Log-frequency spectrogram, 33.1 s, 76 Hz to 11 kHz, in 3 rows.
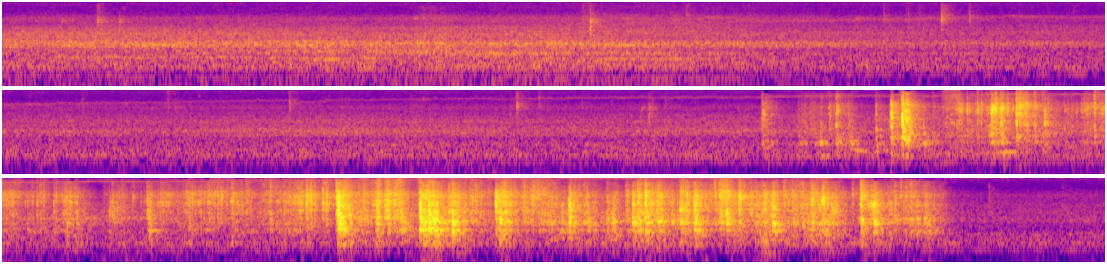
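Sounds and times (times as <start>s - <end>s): packaging crinkling and tearing: 18.6s - 31.6s.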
